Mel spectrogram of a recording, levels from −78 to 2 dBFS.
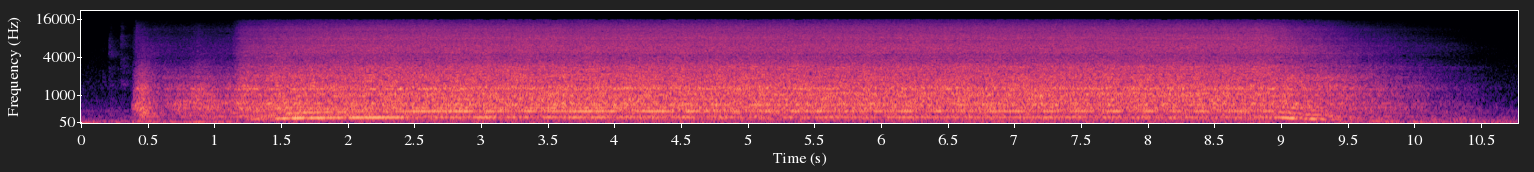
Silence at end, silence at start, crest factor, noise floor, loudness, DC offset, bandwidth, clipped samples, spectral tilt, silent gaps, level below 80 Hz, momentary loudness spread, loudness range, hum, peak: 0 s; 0 s; 14 dB; -35 dBFS; -13 LUFS; under 0.1%; 16 kHz; under 0.1%; -3 dB/octave; none; -38 dBFS; 11 LU; 2 LU; none; 0 dBFS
